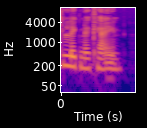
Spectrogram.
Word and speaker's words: lignocaine: Oh, did I get the name wrong? Oh, no, it is lignocaine. Because they've got their... – Lidocaine is something different. – No, it's also known as lignocaine.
